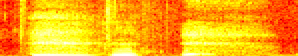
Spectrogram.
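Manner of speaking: giggle. Acted. Flirty doctor teasing patient.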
